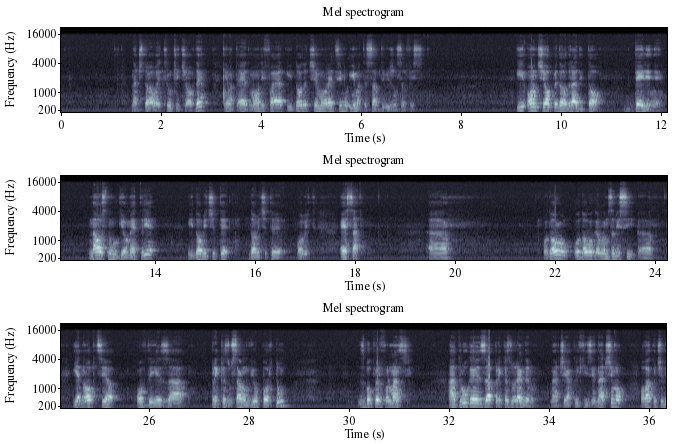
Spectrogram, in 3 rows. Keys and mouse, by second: 3.4-7.3 drag, 13.8-15.5 middle drag.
